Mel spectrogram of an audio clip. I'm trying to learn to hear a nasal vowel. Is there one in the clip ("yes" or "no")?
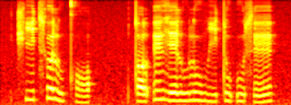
yes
